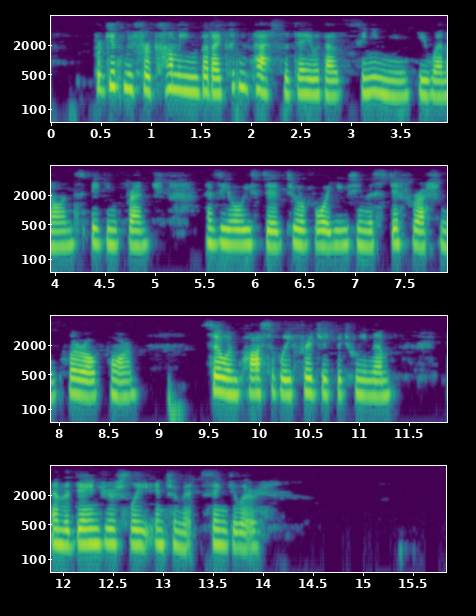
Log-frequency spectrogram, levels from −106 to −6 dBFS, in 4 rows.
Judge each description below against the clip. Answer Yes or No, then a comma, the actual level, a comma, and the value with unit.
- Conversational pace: Yes, average, 150 wpm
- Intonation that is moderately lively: No, narrow, 1.7 semitones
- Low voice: No, high, 205 Hz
